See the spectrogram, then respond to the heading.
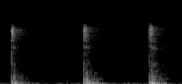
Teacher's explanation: Notice I'm stopping the airflow, I'm stopping the sound, and then I'm releasing it. I'm stopping it and releasing it. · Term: aspirated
